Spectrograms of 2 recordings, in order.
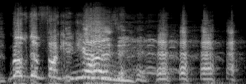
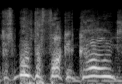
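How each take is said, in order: First: Very slow, high and loud, laughing; mock boss yelling; slow furious bark. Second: Very high strained order; hammed-up high command; mock squeaky yell. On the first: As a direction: drag out each word in anger. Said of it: "I was like". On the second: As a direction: shriek the order. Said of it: "He's like".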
